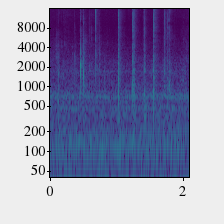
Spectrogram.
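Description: Faint, scattered small clicks and light handling noise as items are picked up and moved about, about six soft ticks spread over two seconds.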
